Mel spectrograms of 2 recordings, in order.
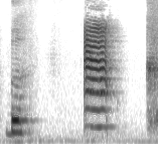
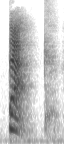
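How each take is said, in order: First: "b, a, k" as three isolated sounds, buh, a, k; sounded out. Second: Said in the usual way. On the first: Shown as a demonstration. Teacher counting three phonemes, "b, a, k" sounded out separately. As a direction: segment "b, a, k" with gaps, the vowel loud. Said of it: "three phonemes". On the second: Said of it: "My first syllable is back".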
